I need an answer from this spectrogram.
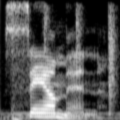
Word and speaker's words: salmon: The L is silent, pronounced salmon.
